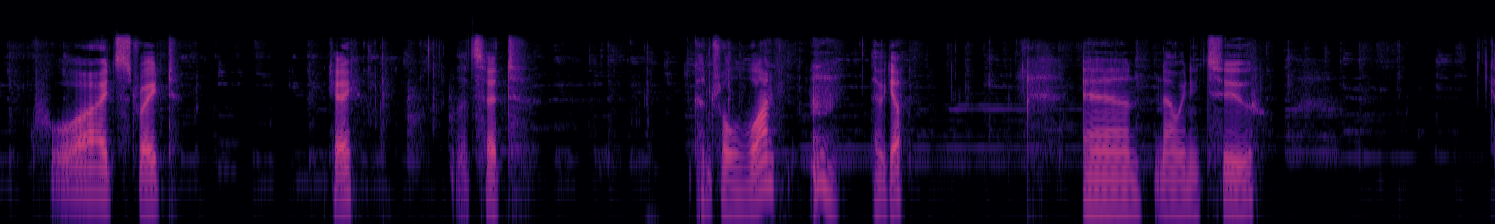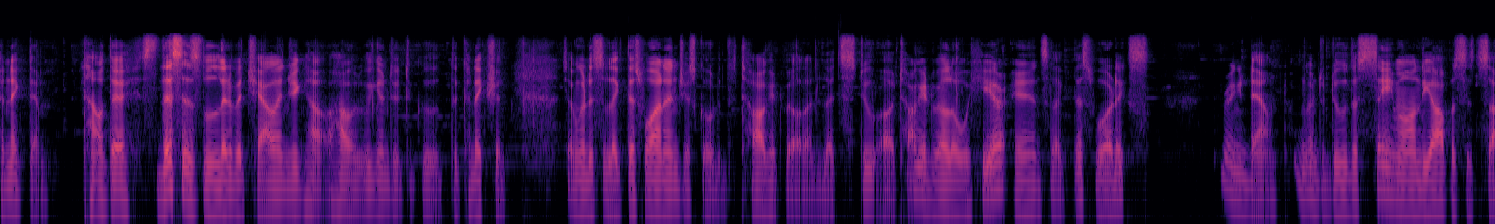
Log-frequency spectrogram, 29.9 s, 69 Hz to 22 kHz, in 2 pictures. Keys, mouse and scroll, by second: 3.4 alt+click, 4.3 ctrl+i, 4.8 ctrl+i, 5.4 right click, 7.0 ctrl+i, 7.4 ctrl+scroll down 1, 7.7 alt+middle click, 7.9 alt+right click, 8.2 alt+click, 8.9 alt+middle click, 9.1 alt+right click, 9.3 alt+click, 9.9 alt+middle click, 10.2 alt+right click, 10.4 alt+click, 11.4 alt+middle click, 11.9 alt+scroll down 1, 12.1 alt+click, 12.7 alt+scroll up 3, 12.9 alt+middle click, 13.3 alt+right click, 14.3 alt+scroll down 1, 14.6 alt+click, 15.4 alt+middle click, 16.0 alt+click, 18.4 alt+middle click, 18.8 right click, 20.0 alt+middle click, 21.2 shift+right click, 23.9 alt+click, 24.6 w, 27.4 alt+middle click, 27.8 alt+scroll down 1, 28.0 alt+click, 28.7 alt+middle click, 29.0 alt+right click, 29.3 alt+click, 29.8 alt+middle click.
